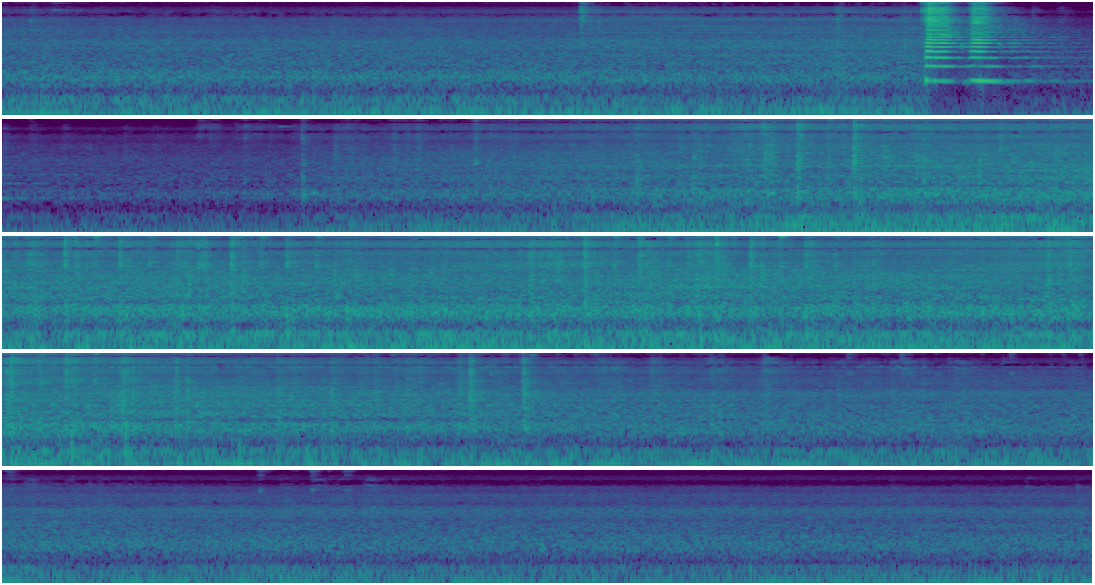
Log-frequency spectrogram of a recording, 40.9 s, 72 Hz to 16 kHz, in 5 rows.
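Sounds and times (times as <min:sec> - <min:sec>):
train engines rumbling: 0:00.0 - 0:40.9
train horn blasts: 0:06.9 - 0:08.8.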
